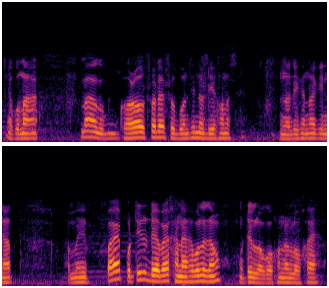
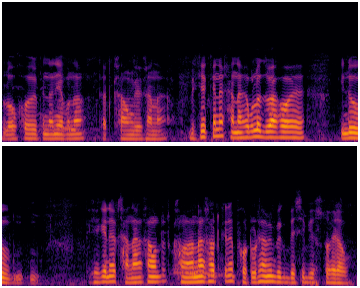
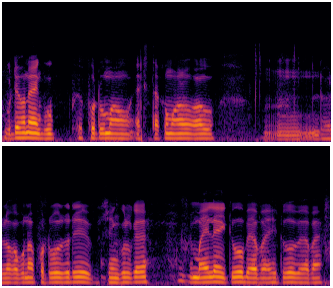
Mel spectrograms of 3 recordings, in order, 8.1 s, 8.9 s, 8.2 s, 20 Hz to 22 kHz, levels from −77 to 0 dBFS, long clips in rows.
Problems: constant background noise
